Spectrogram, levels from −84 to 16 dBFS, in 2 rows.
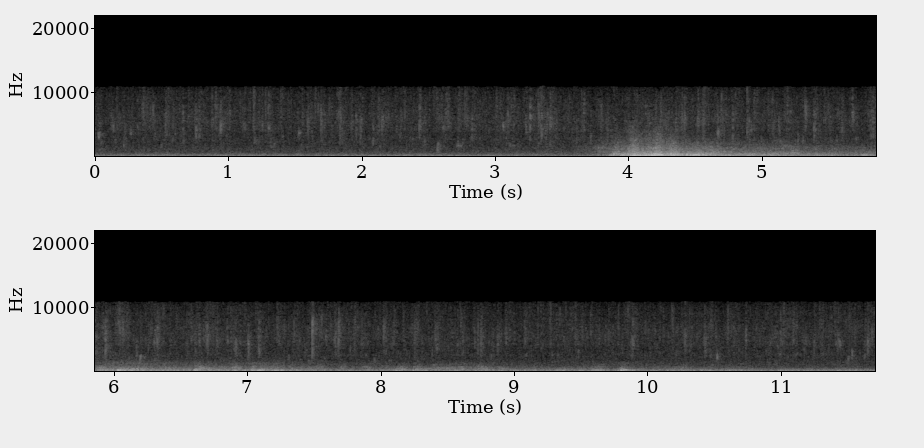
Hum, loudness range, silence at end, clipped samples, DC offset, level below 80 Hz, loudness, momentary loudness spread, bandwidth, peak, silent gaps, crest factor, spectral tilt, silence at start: none; 15 LU; 0 s; under 0.1%; 0.3%; -42 dBFS; -29 LUFS; 18 LU; 11.5 kHz; -6 dBFS; none; 24 dB; -6.5 dB/octave; 0 s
